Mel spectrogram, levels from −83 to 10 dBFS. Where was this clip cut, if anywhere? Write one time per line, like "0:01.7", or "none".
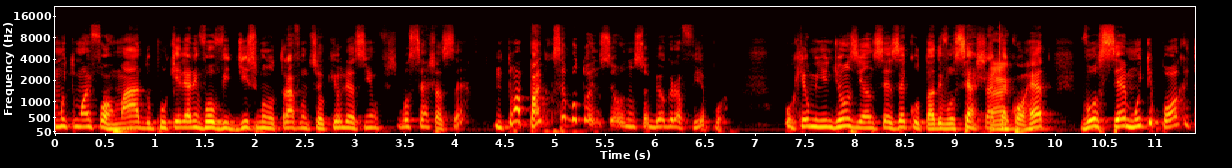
0:04.3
